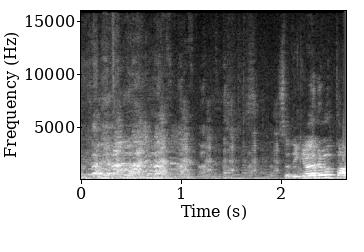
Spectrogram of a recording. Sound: audience laughs

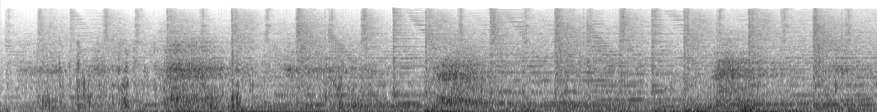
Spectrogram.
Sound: panting

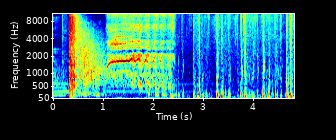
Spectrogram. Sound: gunshots bang; horse whinnies

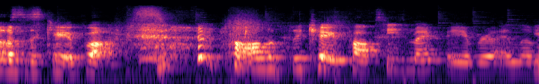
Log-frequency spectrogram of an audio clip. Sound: laughing

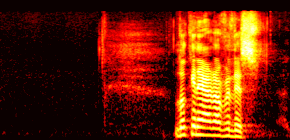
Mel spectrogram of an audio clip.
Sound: none

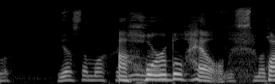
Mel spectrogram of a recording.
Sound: speaking Foreign Language

